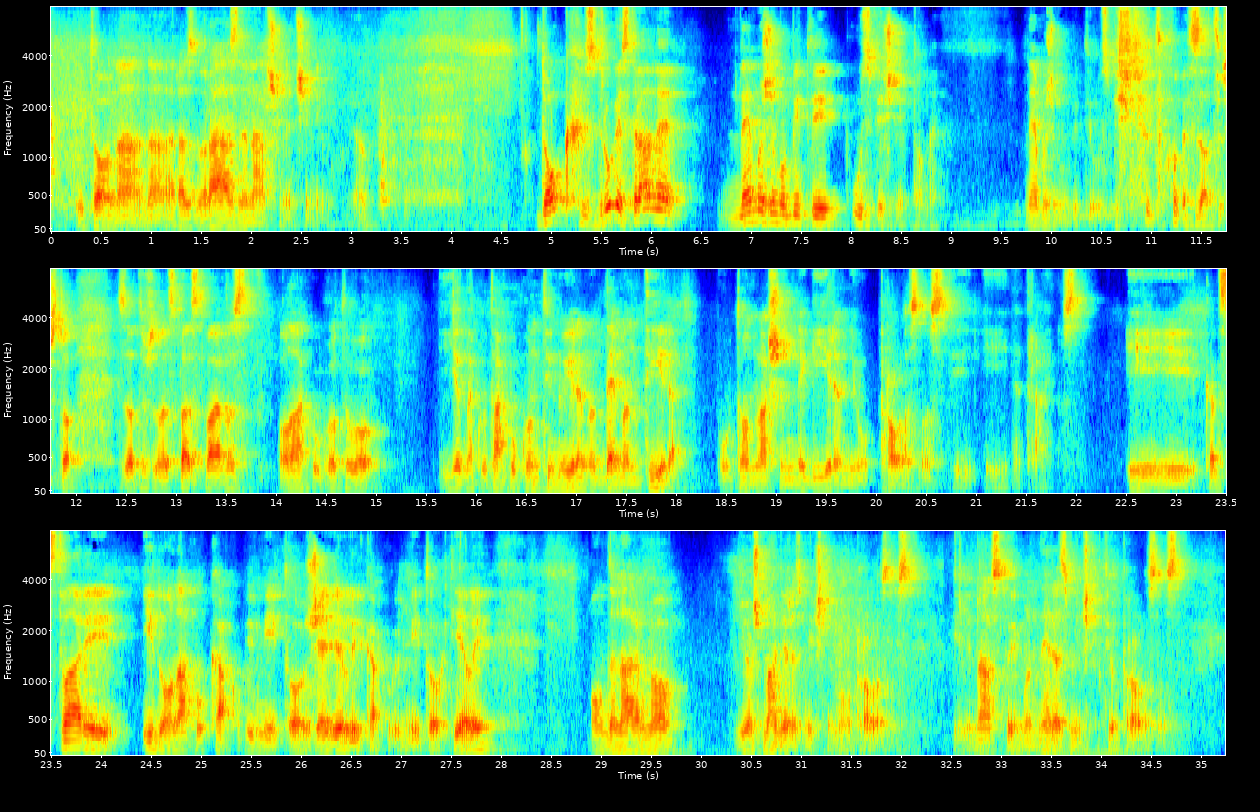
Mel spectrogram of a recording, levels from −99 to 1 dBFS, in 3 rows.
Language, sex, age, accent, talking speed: Croatian, male, 40-59, native, 125 wpm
